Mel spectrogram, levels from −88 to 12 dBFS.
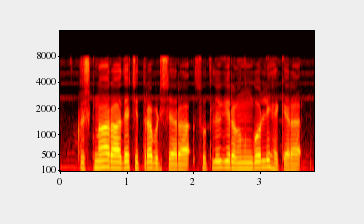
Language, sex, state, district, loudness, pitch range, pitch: Kannada, male, Karnataka, Koppal, -19 LUFS, 130-165 Hz, 150 Hz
